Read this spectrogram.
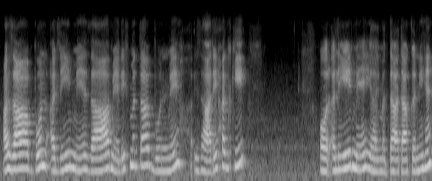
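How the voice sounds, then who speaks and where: A woman's voice: medium pitch, a little mellow. Woman teaching Quran recitation rules. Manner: recites verses slowly, then explains rules briskly. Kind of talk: tajweed lesson with slow recitation. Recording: dull lo-fi recording with faint noise.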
